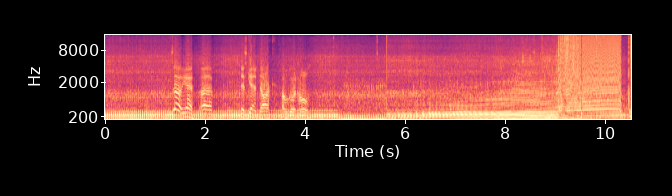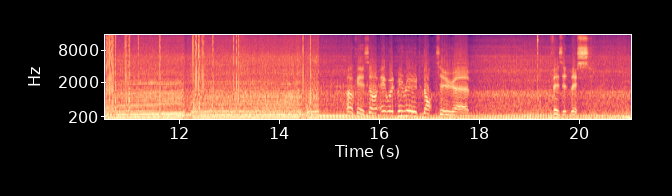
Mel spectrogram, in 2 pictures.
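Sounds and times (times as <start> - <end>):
motorcycle engine shifting gears: 0.0 - 16.5, 17.1 - 21.0.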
